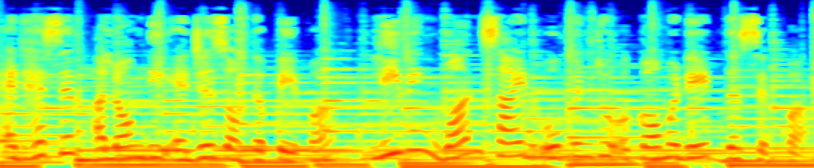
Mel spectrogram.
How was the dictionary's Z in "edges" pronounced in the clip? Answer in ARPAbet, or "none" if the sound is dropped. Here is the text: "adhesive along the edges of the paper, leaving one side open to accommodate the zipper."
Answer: Z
